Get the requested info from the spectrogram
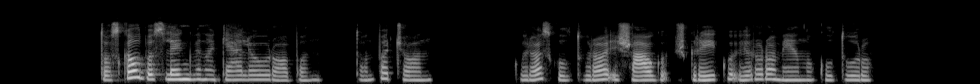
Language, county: Lithuanian, Šiauliai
